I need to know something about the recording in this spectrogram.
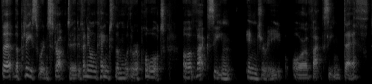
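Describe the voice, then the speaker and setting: A woman speaking as an interview guest in earnest conversation, her voice croaky today and often restarting phrases. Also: lowish voice, expressive, normal speed, a little mellow. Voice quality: gravelly.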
